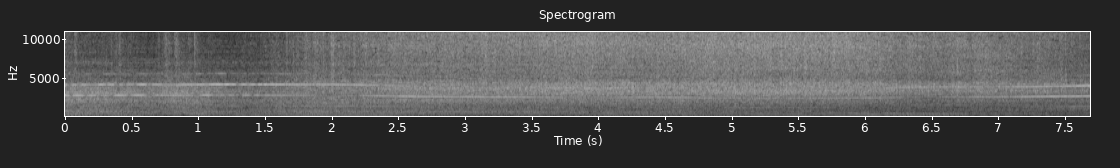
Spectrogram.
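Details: 1980s mains-powered Goblin Roto handheld vacuum cleaner with rotating agitator brush during demonstration: loud airy motor roar with a steady high whine and shifting brush tones, running evenly; working fine, just very noisy.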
